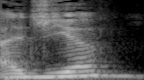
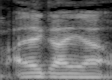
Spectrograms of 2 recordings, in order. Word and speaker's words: Allgeier: Also erstmal ja, äh, du hast recht, äh, Tyler Algier, wie er in Amerika ausgesprochen wird, hat ein Video eben hochgeladen, wo er sagt, ähm, dass er deutsche Vorfahren hat und deswegen auch Algeier ausgesprochen werden kann.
